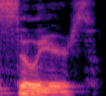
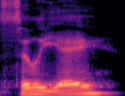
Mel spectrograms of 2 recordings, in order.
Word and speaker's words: Cilliers: police brought a meal it's silly ears well that's how the documentary pronounced it other places I saw pronounced that silly a but I'm gonna go sillier cuz okay I've been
